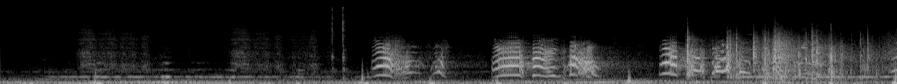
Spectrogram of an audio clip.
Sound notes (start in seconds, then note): 4.9 man screaming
